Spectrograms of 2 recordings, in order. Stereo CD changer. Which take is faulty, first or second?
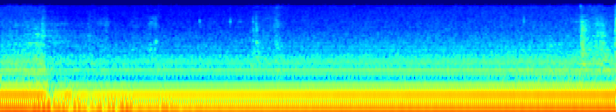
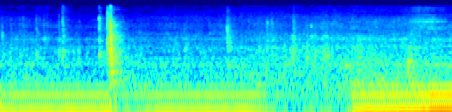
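first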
